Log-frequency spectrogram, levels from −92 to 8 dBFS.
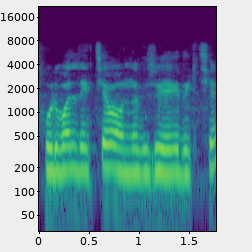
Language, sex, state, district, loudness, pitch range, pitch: Bengali, male, West Bengal, Paschim Medinipur, -18 LUFS, 170-185 Hz, 180 Hz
